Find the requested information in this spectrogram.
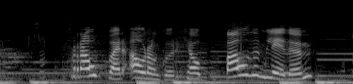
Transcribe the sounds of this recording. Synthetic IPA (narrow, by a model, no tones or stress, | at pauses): fɾaːwpajɾaːwɾawŋkʏɾ̥çawpaːwðʏmlɪːðʏm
